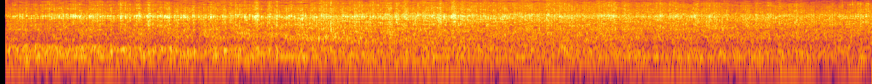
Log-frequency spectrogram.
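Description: Jagdpanzer Kürassier tank destroyer driving, its Steyr six-cylinder diesel engine running steadily under load with a low drone, easing off slightly as it moves away.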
